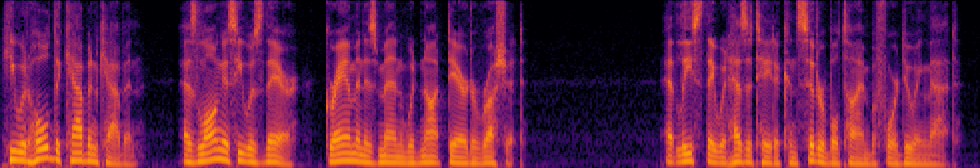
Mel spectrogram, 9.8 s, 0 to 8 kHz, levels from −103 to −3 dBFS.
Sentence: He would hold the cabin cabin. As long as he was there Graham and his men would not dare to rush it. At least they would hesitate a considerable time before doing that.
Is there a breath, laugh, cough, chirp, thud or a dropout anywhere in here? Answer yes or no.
no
